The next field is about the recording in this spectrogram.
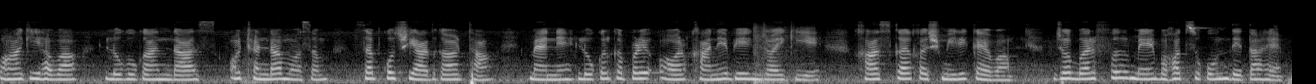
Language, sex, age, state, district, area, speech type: Urdu, female, 18-30, Delhi, North East Delhi, urban, spontaneous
